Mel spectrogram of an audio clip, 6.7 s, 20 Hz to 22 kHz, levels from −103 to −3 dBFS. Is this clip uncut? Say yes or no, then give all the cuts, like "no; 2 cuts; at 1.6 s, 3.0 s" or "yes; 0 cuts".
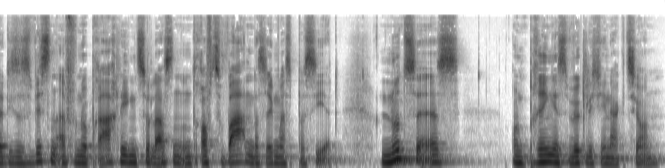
yes; 0 cuts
